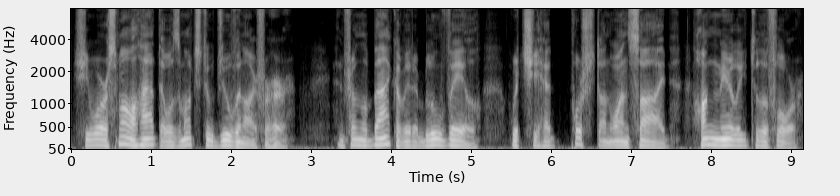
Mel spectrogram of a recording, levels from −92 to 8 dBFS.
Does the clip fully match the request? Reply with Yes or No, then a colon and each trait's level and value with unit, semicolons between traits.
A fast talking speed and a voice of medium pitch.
No: fast, 215 wpm; low, 105 Hz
